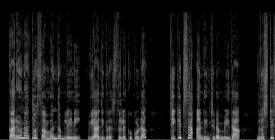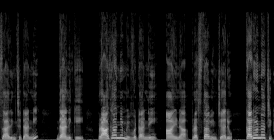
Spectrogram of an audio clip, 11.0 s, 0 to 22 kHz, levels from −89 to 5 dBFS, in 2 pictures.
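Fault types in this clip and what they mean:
Damaged data in a compressed stream: a brief disruption of about 70 ms near the end, at 10.10 to 10.16 s, where corrupted bytes in the encoded speech make the decoder misread those frames, lose sync and hunt for the next valid frame header.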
